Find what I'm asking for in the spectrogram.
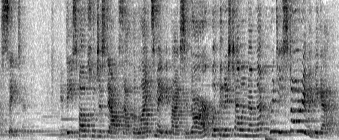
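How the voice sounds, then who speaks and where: An ancient, gleeful witch telling horror tales, high-pitched and swooping. Her talk is folksy and cackling, in the manner of old radio. It rings in an echoey hall, away from the mic. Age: 102. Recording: echoey hall from distant stage microphone.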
